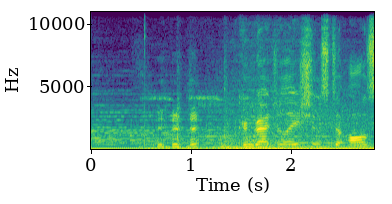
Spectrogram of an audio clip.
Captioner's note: laughs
